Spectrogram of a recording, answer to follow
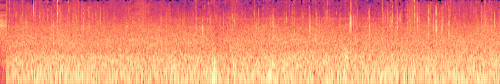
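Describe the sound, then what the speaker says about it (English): Strong coastal wind blows sand over dunes, a loud constant rumbling buffet across the microphone with scattered gritty ticks. "it's so windy that all of the sand is just blowing over the sand dunes and right into my eyes and my camera"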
